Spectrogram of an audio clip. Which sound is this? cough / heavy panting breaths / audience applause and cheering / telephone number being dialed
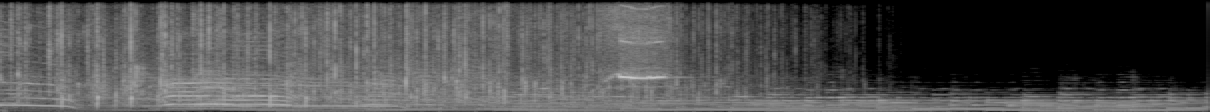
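audience applause and cheering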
